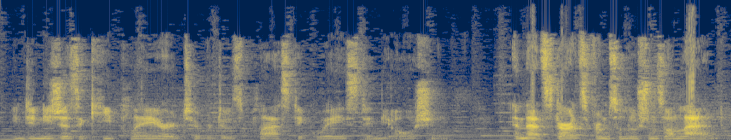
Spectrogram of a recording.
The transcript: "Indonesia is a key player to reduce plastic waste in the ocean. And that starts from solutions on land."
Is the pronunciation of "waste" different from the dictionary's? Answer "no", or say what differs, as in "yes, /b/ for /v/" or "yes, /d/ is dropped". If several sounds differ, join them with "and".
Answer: no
